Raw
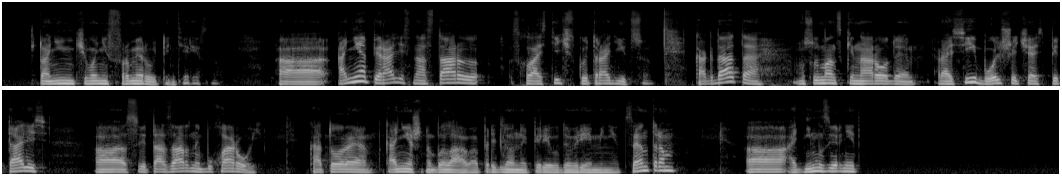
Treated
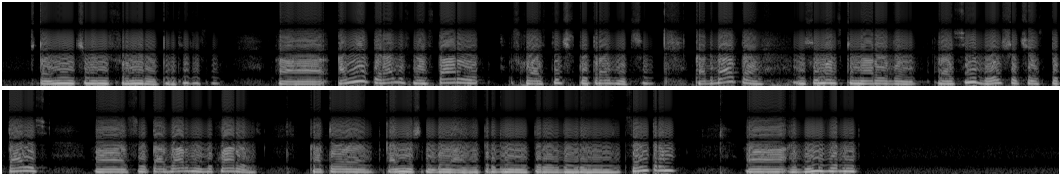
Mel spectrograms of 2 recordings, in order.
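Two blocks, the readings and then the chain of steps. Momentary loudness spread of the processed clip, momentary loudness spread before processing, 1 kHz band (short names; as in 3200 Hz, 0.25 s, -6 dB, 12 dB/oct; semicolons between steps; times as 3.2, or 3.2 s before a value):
9 LU, 9 LU, -4.5 dB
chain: half-waves squared off; compressor 2:1, threshold -35 dBFS, peak gain reduction 11 dB; fixed phaser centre 1900 Hz, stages 6; gain +3 dB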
